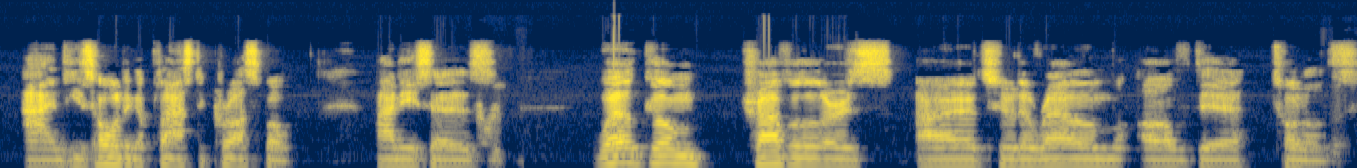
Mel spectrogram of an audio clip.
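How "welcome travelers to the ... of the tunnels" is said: ordinary talk, nothing marked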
